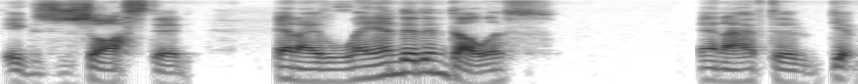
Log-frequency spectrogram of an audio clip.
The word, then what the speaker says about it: Dulles: Are you saying Dulles? Because I know you pronounce words differently than I do. Do you mean Dallas? No, not Dallas. Okay, Dulles.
